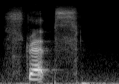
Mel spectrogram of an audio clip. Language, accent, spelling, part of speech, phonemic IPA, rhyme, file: English, US, strips, noun / verb, /stɹɪps/, -ɪps, En-us-strips.ogg
- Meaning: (noun) plural of strip; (verb) third-person singular simple present indicative of strip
